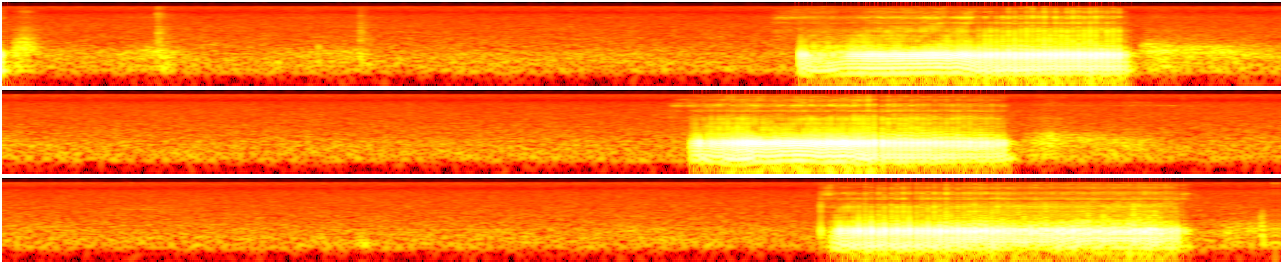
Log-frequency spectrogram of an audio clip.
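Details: Female French Bulldog snoring indoors after a rough day of play; three long, loud, raspy snores, each lasting about one and a half seconds, come roughly every six seconds with near silence between them.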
